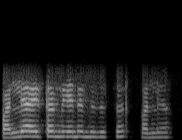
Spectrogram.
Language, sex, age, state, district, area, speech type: Kannada, female, 18-30, Karnataka, Bellary, urban, conversation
